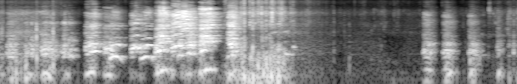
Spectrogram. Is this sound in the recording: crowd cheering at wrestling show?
no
